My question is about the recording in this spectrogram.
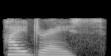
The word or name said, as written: hydrase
